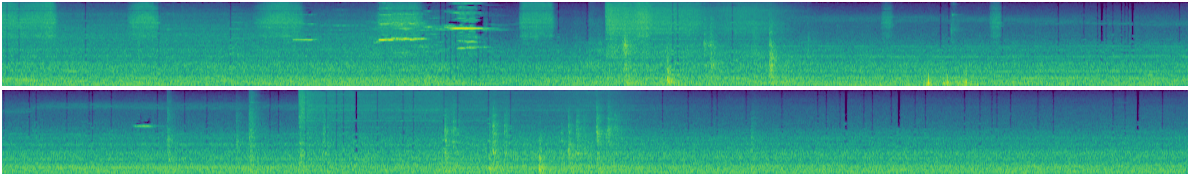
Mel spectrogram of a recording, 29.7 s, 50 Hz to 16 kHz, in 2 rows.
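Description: Interior running sound of a Kotoden 1300 series electric car (ex-Keikyu 1000). About five seconds in, the wheel flanges squeal sharply, the loudest part, as on a curve. The car then runs on steadily with a few clacks over rail joints under a steady running hum.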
